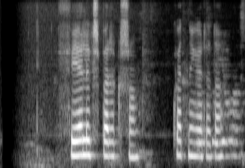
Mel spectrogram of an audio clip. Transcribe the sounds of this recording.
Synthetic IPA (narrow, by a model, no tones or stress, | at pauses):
fɛːlɪkspɛɾksɔn | kʰvɛt̪̚niŋkaɾ̥θɛht̪ːa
